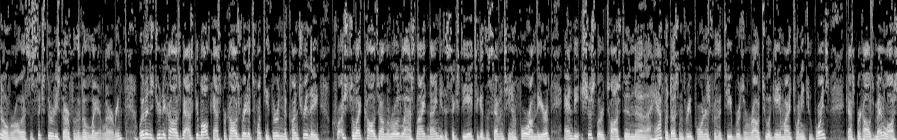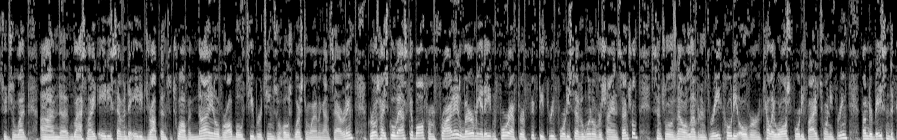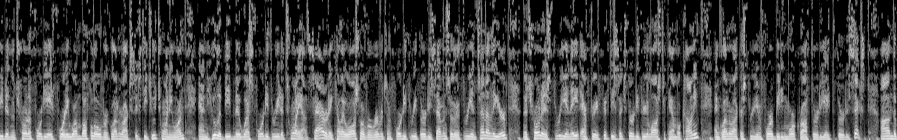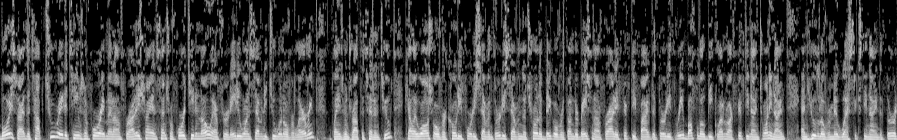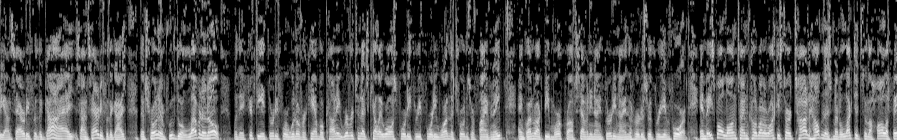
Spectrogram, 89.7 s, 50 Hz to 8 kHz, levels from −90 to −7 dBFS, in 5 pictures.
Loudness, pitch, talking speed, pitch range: -20 LUFS, 135 Hz, 195 wpm, 125-150 Hz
